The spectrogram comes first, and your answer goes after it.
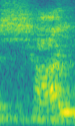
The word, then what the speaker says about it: psi: এটাকে আমরা বলে থাকি সাই। কি বলে থাকি এটাকে? সাই। উচ্চারণটা হবে হচ্ছে সাই, বাট ইংরেজিতে লিখে কিভাবে? PSI এভাবে লিখে, বাট উচ্চারণটা হবে সাই।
